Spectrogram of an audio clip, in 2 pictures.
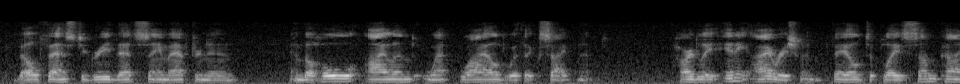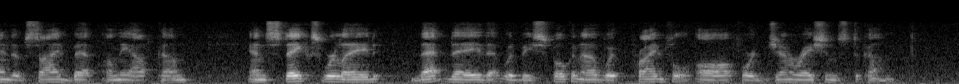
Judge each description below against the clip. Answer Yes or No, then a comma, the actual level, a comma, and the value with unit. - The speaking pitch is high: No, low, 110 Hz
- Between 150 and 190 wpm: No, average, 140 wpm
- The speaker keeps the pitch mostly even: Yes, narrow, 2.3 semitones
